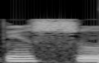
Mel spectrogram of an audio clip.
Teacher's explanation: ri-nya kosor, ri-nya juga tipis. Kenapa tarkik tipis? Karena barisnya di bawah.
